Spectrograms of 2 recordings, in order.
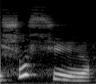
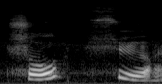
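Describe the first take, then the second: First: Said in the usual way. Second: "Chaussures" split chau, pause, ssures; syllable by syllable. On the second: Shown as a demonstration. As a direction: break "Chaussures" into two slow, separate syllables. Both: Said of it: "le découpage syllabique".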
